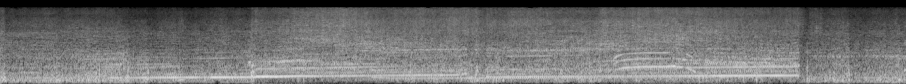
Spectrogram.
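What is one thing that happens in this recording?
A car engine revs hard, rising in pitch.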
